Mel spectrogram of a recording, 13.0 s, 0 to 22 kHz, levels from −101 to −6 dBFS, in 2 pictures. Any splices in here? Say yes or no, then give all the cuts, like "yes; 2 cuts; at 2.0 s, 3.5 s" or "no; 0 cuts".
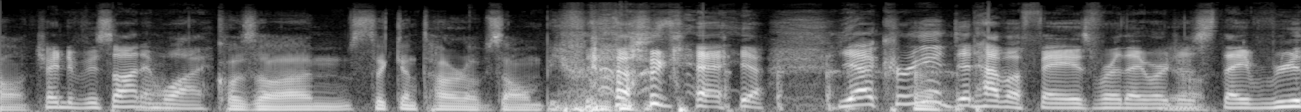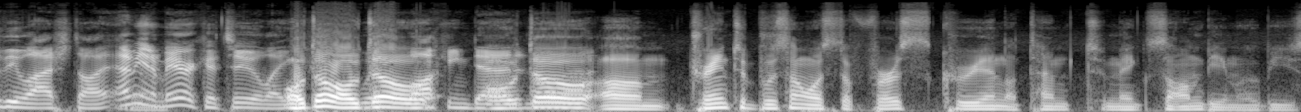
yes; 1 cut; at 1.0 s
